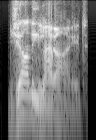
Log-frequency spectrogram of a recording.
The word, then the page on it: jolie laide: British English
